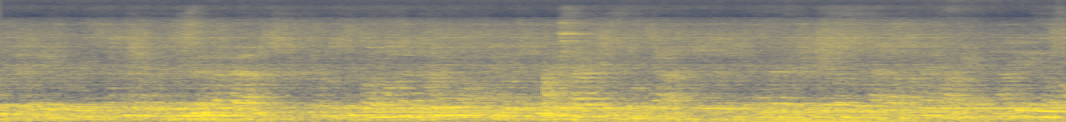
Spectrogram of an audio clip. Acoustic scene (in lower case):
crowded indoor space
